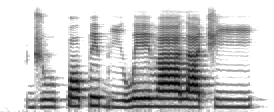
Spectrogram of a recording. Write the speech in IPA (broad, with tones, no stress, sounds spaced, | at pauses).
d͡ʒ uː˨ k͡p ɔ˦ p e˦ b iː˨ w eː˦ β aː˦ l a˦ t͡ʃ iː˦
